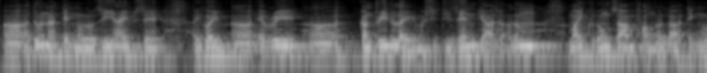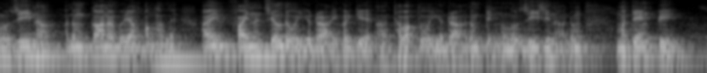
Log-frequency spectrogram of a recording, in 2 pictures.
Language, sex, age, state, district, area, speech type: Manipuri, male, 30-45, Manipur, Chandel, rural, spontaneous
